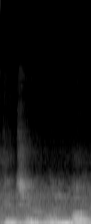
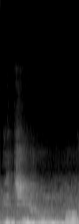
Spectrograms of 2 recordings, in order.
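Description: No difference in how they are said.

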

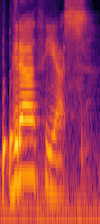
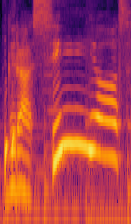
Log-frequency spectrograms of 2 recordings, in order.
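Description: First: The stress falls on the syllable gra. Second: The stress falls on the syllable ci. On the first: The speaker calls it right. "gracias 하고 이 앞부분을 세게" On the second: The speaker calls it wrong. "gracias 라고 많이 읽고 싶어 하시는데 자, 아니네요"

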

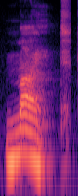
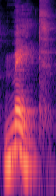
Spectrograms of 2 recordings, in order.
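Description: First: The vowel sounds close to 'eye'. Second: The vowel is a plain 'ay' sound. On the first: "in Australia, the pronunciation is more like might" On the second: "in the US, it would be pronounced mate"

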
